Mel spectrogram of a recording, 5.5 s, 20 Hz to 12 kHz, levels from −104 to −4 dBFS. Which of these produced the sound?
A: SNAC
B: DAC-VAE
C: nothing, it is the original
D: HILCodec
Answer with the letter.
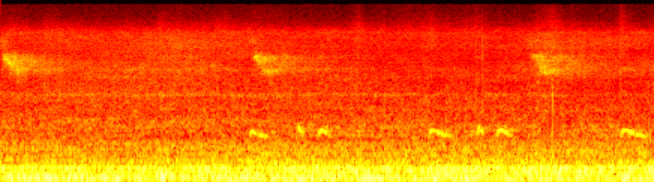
B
